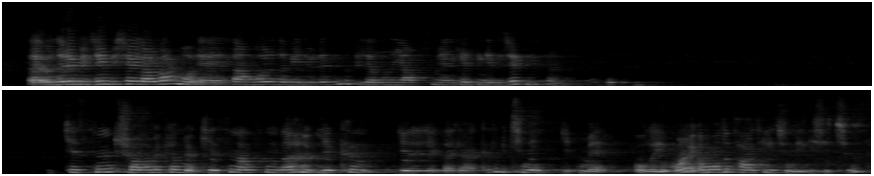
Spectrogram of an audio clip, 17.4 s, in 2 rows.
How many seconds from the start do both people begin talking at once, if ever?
none

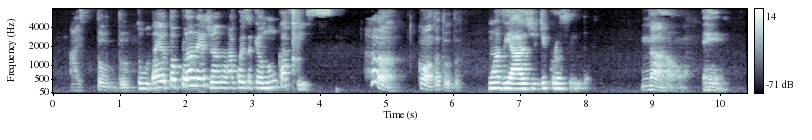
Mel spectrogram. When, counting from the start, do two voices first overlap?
none

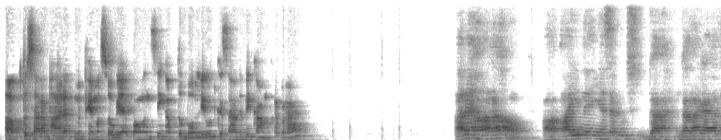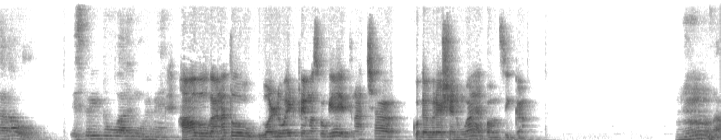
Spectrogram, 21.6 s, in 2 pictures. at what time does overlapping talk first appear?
none

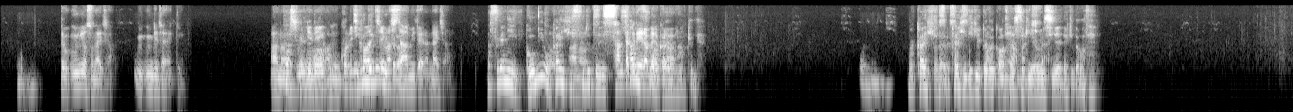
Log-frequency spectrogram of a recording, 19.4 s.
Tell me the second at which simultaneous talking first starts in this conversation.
4.3 s

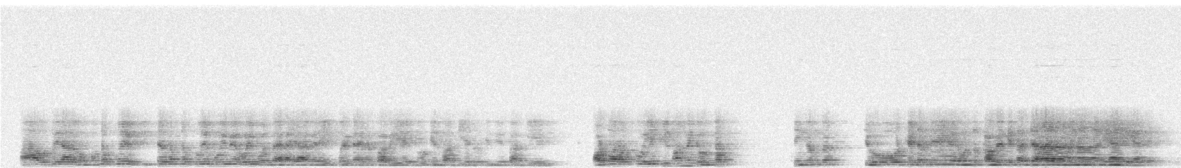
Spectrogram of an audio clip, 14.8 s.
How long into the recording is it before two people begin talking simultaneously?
12.9 s

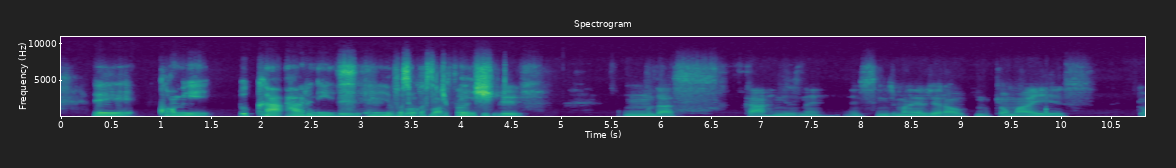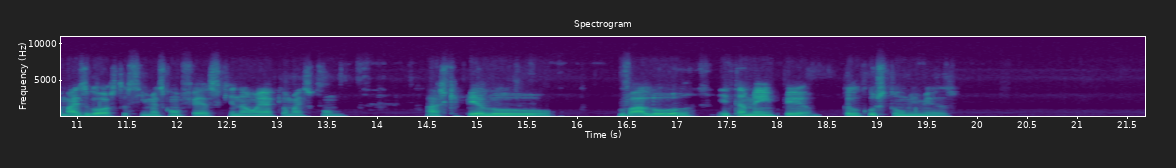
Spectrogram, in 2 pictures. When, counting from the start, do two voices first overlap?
2.8 s

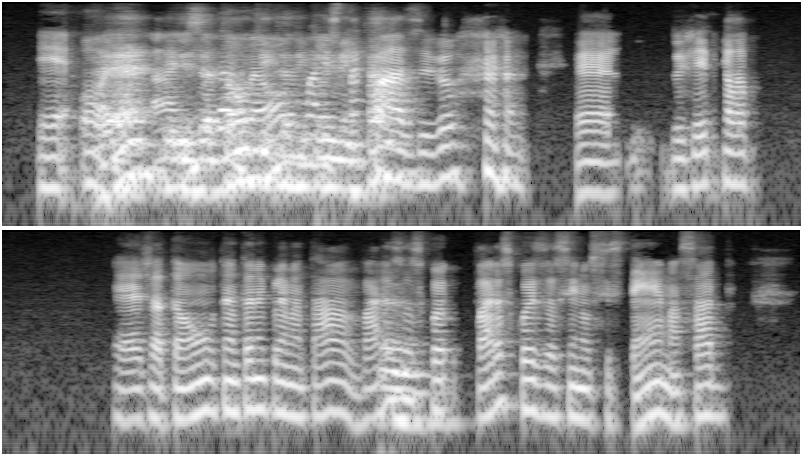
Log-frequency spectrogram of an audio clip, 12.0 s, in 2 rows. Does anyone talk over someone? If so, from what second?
0.7 s

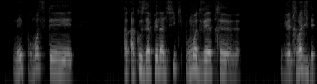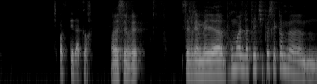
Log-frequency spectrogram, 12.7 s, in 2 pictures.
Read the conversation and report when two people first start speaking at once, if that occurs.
none

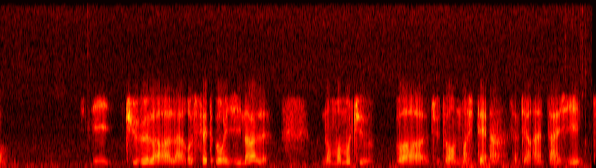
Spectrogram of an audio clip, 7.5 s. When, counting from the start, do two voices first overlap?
none

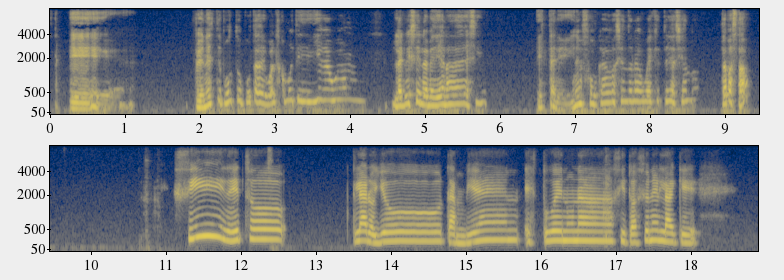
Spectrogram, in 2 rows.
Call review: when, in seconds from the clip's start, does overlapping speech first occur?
none

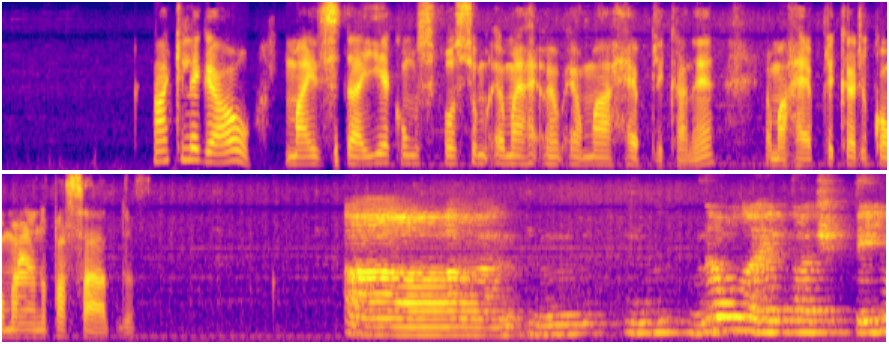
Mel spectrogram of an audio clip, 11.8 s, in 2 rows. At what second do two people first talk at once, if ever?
none

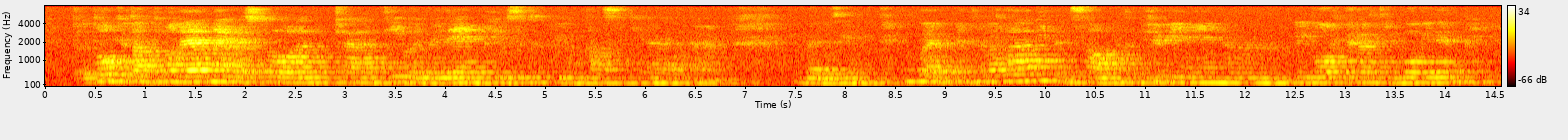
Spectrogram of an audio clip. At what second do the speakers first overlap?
none

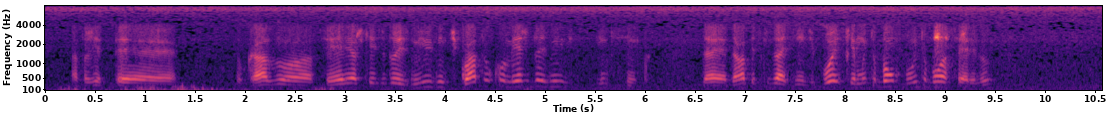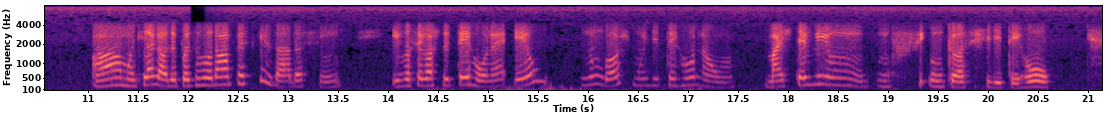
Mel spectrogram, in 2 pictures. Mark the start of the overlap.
none

